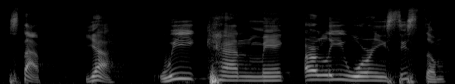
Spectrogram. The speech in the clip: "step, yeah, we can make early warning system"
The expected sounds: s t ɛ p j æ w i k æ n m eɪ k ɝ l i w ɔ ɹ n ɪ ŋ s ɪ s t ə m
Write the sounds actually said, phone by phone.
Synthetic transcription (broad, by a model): s t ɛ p j æ w i k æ n m eɪ k ɝ l i w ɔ ɹ ɪ ŋ s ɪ s t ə m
